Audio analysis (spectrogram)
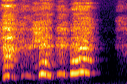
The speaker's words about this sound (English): Heavy breathing.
